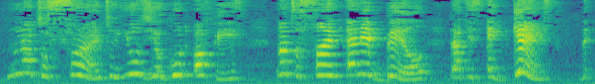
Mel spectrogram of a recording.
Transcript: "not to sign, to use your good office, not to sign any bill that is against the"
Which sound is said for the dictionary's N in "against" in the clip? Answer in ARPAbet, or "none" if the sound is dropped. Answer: N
